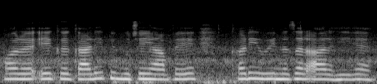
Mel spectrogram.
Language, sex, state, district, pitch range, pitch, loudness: Hindi, female, Chandigarh, Chandigarh, 240-255 Hz, 250 Hz, -15 LUFS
